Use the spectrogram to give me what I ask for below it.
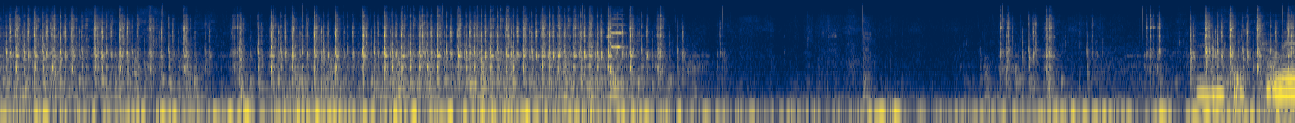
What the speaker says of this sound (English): If you haven't already figured it out, this is an old treadle.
